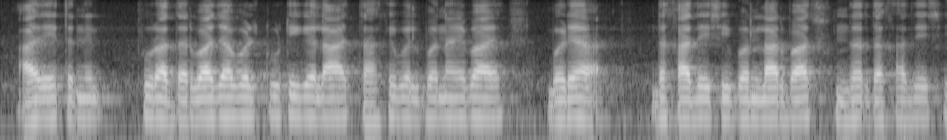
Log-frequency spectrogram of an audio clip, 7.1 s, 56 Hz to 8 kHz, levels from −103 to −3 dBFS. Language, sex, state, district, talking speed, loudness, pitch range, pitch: Halbi, male, Chhattisgarh, Bastar, 175 wpm, -28 LUFS, 120-125 Hz, 125 Hz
